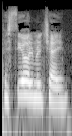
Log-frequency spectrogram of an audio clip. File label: "pistiol", Archi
